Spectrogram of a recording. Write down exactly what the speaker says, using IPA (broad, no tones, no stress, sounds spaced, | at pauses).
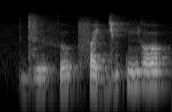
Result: d͡z ɯ θ o p f a ɟ ɯ p ɲ ɔ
